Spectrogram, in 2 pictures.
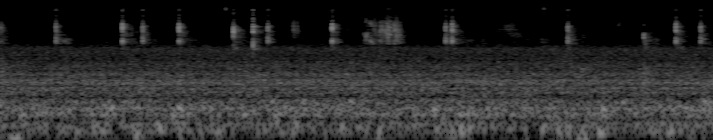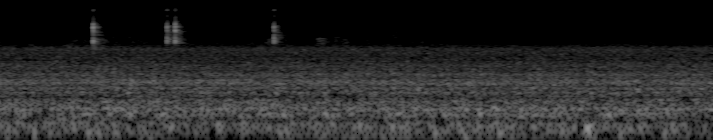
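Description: Irregular, scattered clicks of a computer mouse and keyboard, most of them in the first ten seconds and only a few after that, over a steady hiss of microphone and room noise.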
